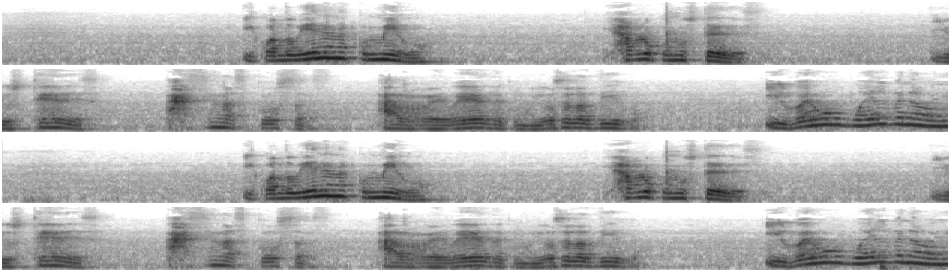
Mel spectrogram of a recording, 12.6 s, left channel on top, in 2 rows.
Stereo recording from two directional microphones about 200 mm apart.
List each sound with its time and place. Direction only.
1.6 s a man's voice: 5° left (ahead or behind)
4.0 s a man's voice: centre (ahead or behind)
6.1 s a man's voice: 5° left (ahead or behind)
